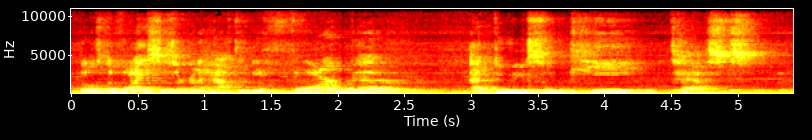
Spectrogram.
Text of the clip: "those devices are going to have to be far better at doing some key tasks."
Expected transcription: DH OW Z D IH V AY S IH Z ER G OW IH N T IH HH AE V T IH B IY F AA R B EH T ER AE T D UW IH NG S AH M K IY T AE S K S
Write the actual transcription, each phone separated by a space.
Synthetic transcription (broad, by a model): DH OW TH D IH V AY S IH Z ER G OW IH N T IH HH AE F T IH B IY F AA R B EH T ER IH T D UW IH NG S AH M K IY T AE S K S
